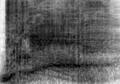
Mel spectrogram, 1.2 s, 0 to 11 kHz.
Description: Kr_voice_kratoa_taunt03.mp3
